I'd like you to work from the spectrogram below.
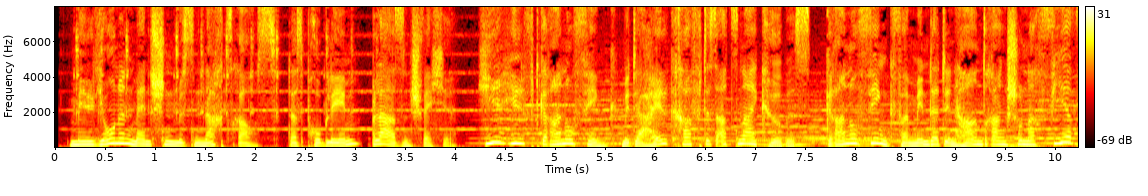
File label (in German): Werbung Dynamisch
